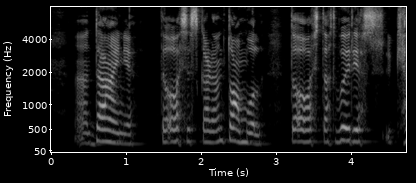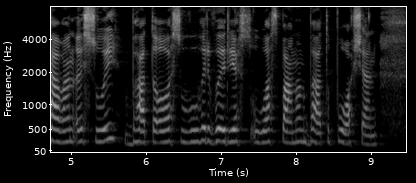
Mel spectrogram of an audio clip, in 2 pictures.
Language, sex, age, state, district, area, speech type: Kashmiri, female, 18-30, Jammu and Kashmir, Anantnag, rural, spontaneous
